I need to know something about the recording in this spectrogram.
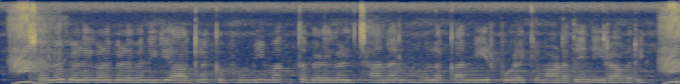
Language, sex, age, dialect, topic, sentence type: Kannada, female, 18-24, Northeastern, agriculture, statement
